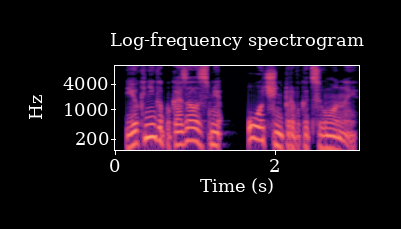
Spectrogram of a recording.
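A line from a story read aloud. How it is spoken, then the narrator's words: Plain. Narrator (Russian): сказал Фуат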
